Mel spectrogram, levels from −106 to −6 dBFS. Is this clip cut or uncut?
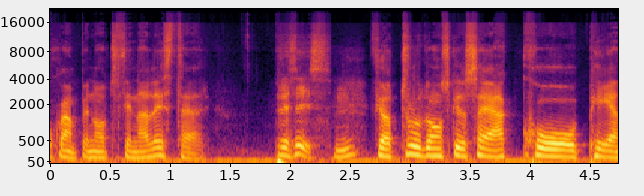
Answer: cut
